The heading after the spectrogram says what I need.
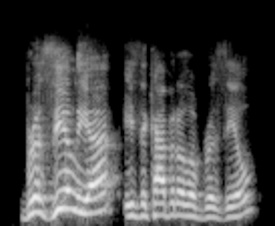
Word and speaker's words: Brasilia: But the capital city, Brasilia, remains with the S. Ahora, recuerda que la S también suena como Z, Brasilia.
